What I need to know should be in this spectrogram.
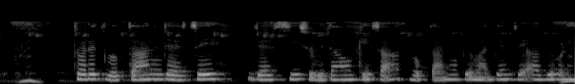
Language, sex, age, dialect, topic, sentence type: Hindi, female, 18-24, Marwari Dhudhari, banking, statement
